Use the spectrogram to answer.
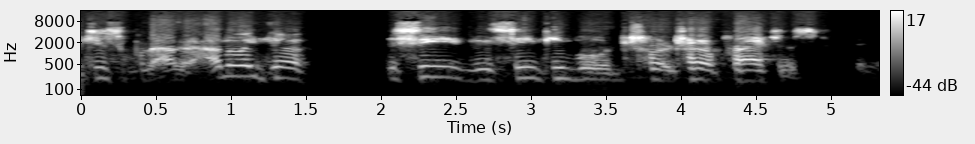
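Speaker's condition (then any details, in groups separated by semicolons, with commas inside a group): Mild cerebral palsy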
